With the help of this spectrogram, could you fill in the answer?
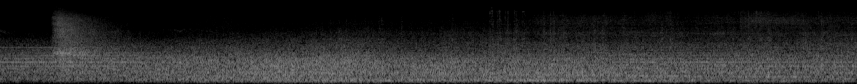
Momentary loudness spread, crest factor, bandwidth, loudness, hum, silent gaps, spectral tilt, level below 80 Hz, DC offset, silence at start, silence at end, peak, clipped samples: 3 LU; 16 dB; 16 kHz; -36 LUFS; none; none; -4 dB/octave; -72 dBFS; under 0.1%; 0 s; 0 s; -20 dBFS; under 0.1%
